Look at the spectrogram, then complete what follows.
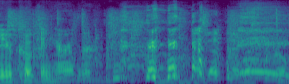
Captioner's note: laughs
